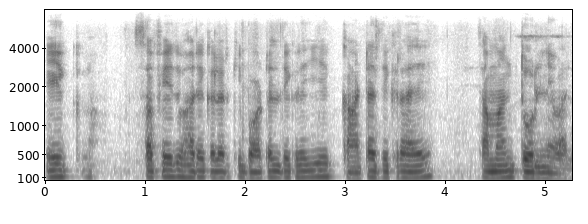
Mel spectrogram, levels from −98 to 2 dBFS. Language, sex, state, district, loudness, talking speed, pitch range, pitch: Hindi, male, Bihar, East Champaran, -32 LUFS, 180 wpm, 100-110 Hz, 105 Hz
